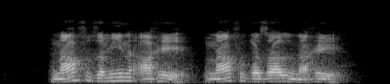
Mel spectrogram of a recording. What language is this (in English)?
Sindhi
